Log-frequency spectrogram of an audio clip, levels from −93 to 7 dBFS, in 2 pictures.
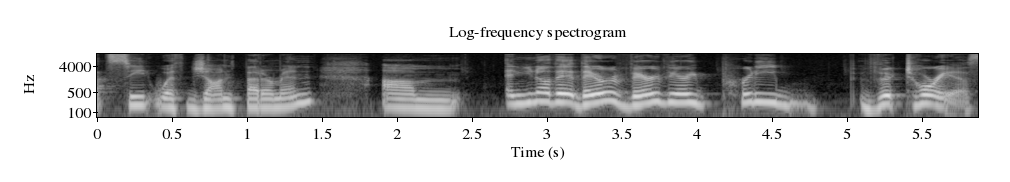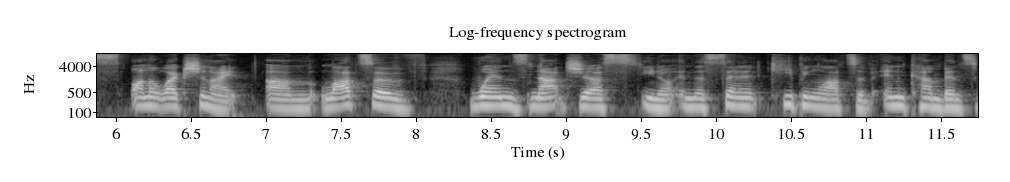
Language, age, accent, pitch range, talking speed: English, 30-49, American, 155-205 Hz, 170 wpm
